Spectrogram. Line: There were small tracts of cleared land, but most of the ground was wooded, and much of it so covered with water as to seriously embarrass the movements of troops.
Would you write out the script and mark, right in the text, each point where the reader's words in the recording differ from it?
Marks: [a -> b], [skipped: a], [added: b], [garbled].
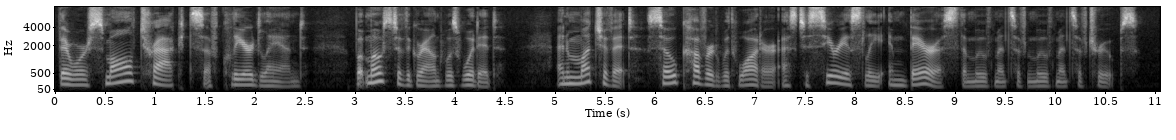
There were small tracts of cleared land, but most of the ground was wooded, and much of it so covered with water as to seriously embarrass the movements of [added: movements of] troops.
